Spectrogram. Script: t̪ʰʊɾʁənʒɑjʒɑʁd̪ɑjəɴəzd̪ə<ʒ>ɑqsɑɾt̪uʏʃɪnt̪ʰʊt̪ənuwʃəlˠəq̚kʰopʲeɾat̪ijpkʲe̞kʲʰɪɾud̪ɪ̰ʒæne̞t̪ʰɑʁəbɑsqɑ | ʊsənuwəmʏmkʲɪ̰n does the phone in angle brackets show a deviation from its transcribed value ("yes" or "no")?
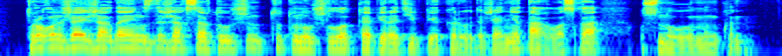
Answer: no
